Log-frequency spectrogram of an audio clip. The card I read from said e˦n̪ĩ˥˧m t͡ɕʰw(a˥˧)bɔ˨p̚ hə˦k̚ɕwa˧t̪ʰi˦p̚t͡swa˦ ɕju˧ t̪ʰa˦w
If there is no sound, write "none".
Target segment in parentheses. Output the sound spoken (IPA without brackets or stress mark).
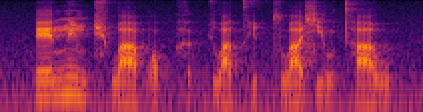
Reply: a˨˩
